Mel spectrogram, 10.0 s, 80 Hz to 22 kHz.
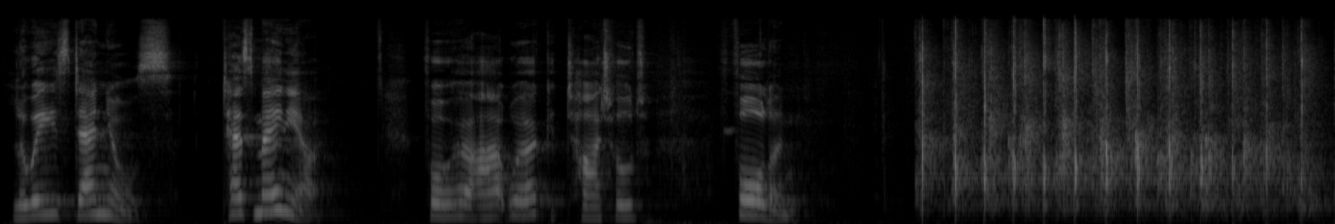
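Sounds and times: hands clapping: 6.7s - 10.0s.

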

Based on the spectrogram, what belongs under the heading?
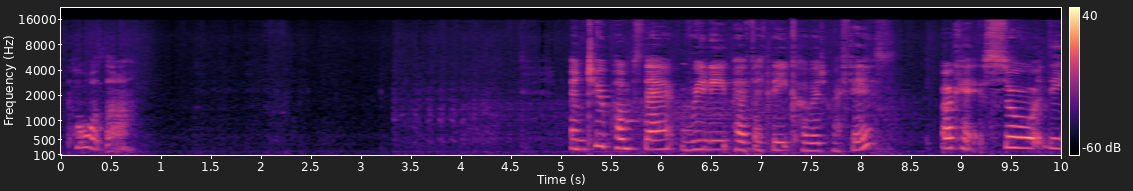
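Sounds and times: faint soft rustle: 1.2s - 4.9s.

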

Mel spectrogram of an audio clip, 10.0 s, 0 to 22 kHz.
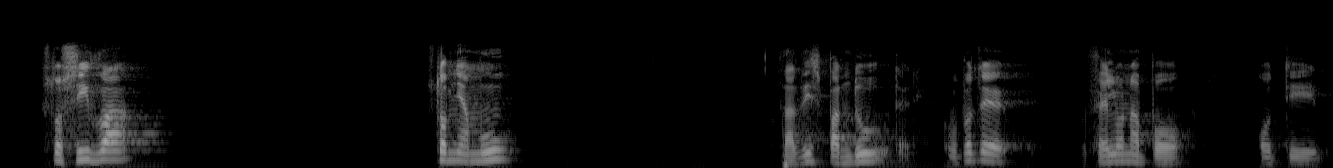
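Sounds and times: man talking: 5.8s - 7.6s, 8.2s - 8.9s, 9.5s - 10.0s.

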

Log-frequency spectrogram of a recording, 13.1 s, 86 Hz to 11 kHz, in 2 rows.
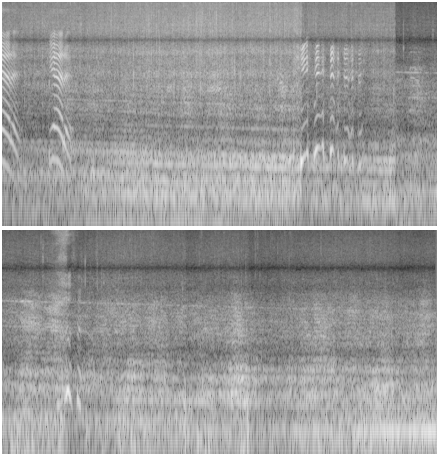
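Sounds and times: fountain jet spraying water: 0.0s - 12.4s
wind rumbling on microphone: 0.0s - 13.0s.

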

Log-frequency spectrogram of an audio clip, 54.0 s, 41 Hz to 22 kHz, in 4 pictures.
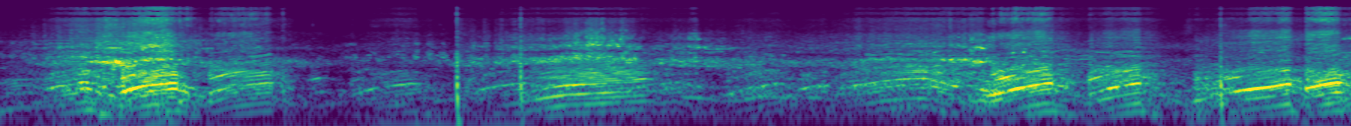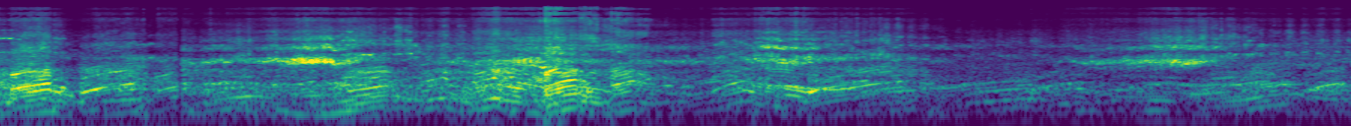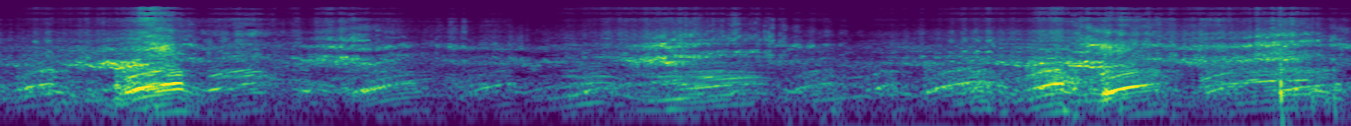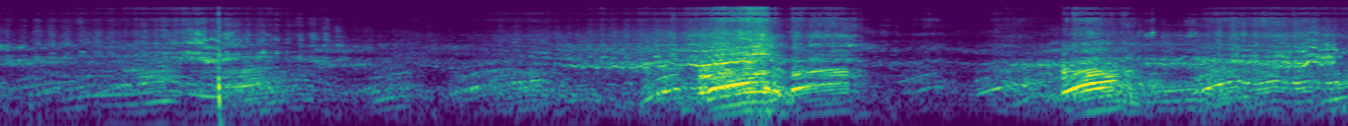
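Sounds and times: car engines revving: 0.0s - 54.0s
tyres skidding and screeching: 0.0s - 54.0s.

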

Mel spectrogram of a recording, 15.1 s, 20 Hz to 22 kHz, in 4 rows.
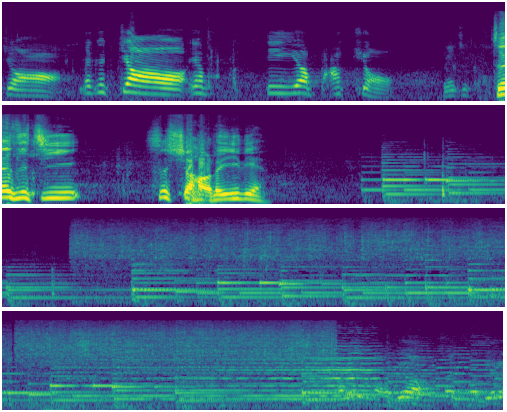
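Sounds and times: music with held notes: 6.5s - 15.0s
steady hiss: 8.0s - 14.2s.

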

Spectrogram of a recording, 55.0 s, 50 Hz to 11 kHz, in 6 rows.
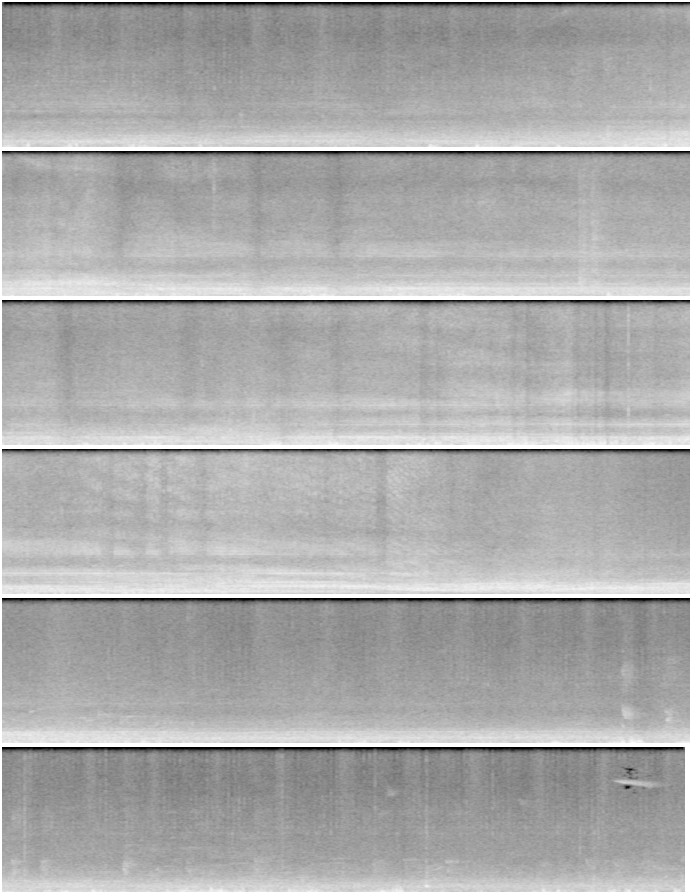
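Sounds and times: steady whine: 0.0s - 54.9s
tyre and wind rumble: 0.0s - 54.9s.

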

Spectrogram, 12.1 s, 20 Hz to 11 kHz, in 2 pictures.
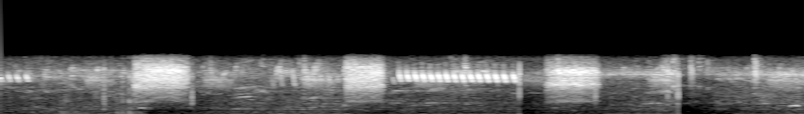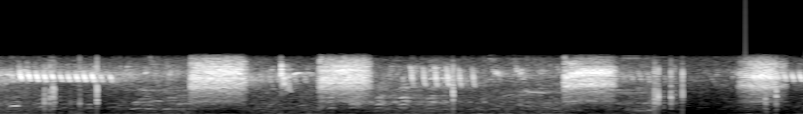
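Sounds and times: starling screeches: 10.2s - 10.7s.

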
